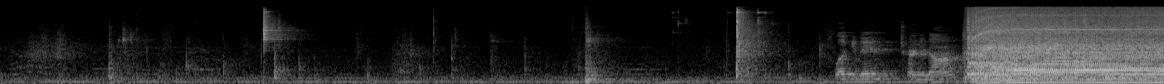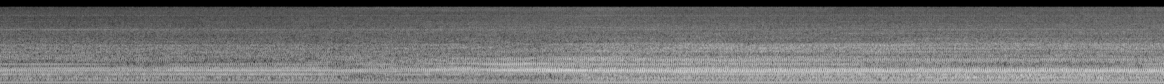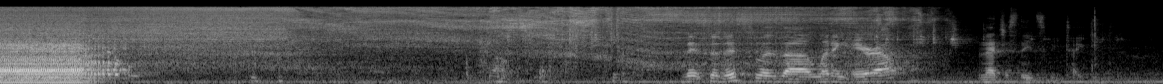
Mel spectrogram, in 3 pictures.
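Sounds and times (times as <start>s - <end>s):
electric air compressor running: 9.6s - 32.8s
air hissing from hose fitting: 24.6s - 32.9s.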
